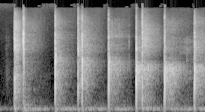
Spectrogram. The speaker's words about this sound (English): Yep, and the crowd goes crazy.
